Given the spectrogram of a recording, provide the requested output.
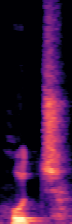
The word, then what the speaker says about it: hooch: Death by हुच, क्या pronunciation है? हुच।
